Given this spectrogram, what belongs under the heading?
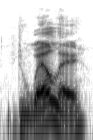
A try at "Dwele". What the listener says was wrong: You just said Dwele. You added an extra syllable.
